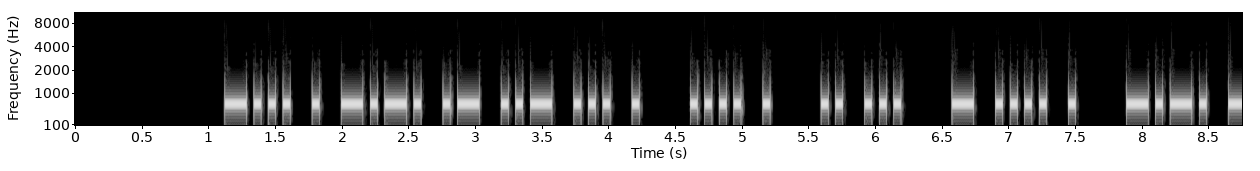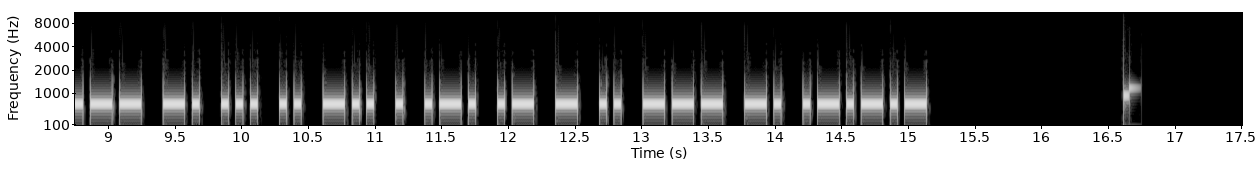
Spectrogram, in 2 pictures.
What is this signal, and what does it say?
Morse code, heard as a keyed tone, about 22 wpm, 700 Hz. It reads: BECAUSE HE IS THE CONSIDERATION.
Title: Sentences from Top 1500 Words 22wpm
